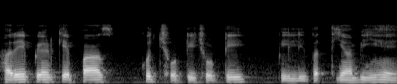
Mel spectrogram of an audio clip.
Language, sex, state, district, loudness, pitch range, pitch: Hindi, male, Uttar Pradesh, Lalitpur, -18 LUFS, 100-110 Hz, 105 Hz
